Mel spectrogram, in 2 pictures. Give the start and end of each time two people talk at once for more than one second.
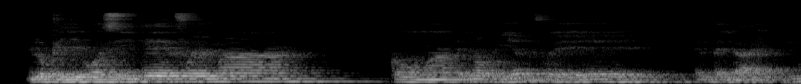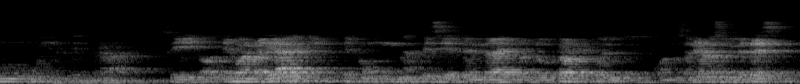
none

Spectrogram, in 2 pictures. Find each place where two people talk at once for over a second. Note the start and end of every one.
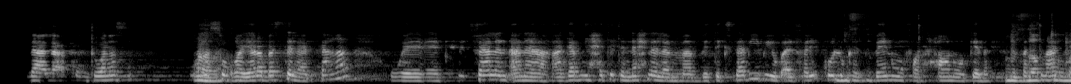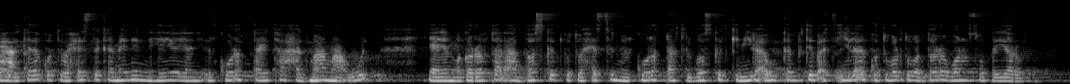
10.2-11.5

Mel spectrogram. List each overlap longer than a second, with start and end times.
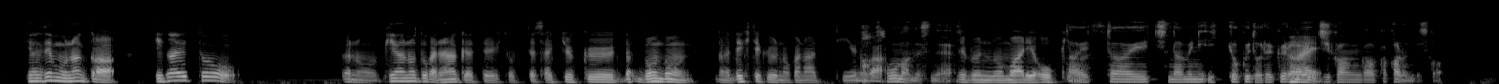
none

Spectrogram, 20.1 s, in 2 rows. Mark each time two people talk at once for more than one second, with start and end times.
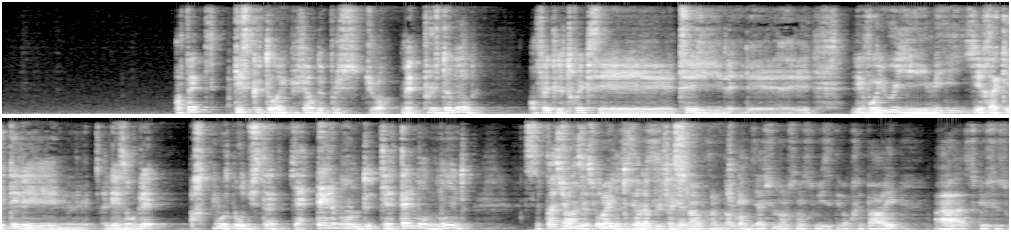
15.6-17.5

